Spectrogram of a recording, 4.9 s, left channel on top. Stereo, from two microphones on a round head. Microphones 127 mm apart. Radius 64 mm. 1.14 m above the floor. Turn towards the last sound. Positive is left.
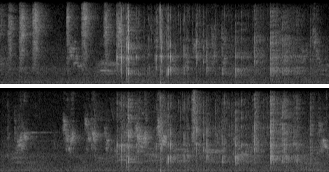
turn(degrees=-25)  # may be behind; listen again after turning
